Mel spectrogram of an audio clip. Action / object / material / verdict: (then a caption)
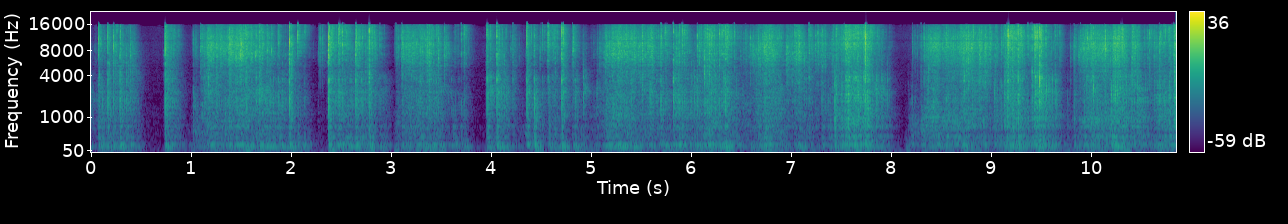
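drop / small glass gem pebbles on a wooden table / glass / none. Fingers pick up, sift and drop small solid blue glass gems onto a wooden table. The result is dense, rapid, bright clicking and clattering that pauses briefly a few times before starting again.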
